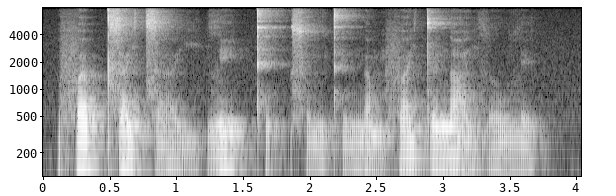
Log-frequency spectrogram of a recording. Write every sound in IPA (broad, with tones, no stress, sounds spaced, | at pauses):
f ɐ˥ p̚ t͡s ɐ˥ j t͡s ɐ˨˩ j | l iː˥ k̚ t̪ʰ ɪ˨˥ k̚ t͡sʰ ʊ˨ ŋ t̪ʰ ɪ˨˥ ŋ ɐ˨˥ m f ɐ˥ j t̪ ɵ˥ n aː˨˩ j l o˥ w l ɪ˧ k̚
